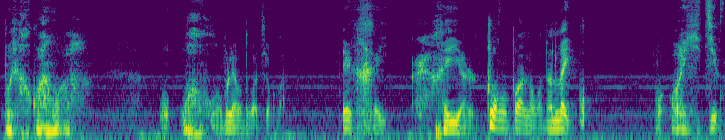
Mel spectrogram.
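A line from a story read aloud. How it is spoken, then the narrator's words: Faint, gasping, dying voice. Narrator (Chinese): 那位研究员口鼻窜血，已经气若游丝，喘息着说道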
